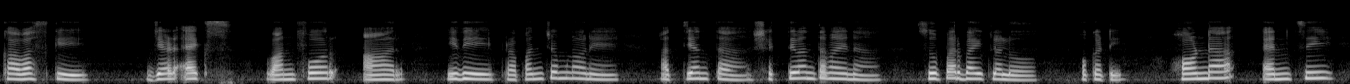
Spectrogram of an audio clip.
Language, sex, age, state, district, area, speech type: Telugu, female, 18-30, Andhra Pradesh, East Godavari, rural, spontaneous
